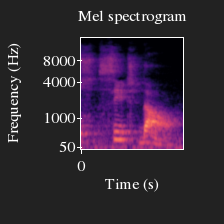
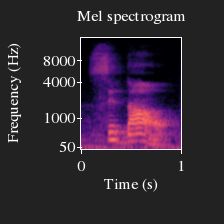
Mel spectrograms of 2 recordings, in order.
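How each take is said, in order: First: "sit down" with T released as "sitch"; sounded T, not used. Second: "sit down" with T held back; silent final T. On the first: Teacher shows learners the wrong "sit down", T sounded. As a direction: let the T pop between "sit" and "down". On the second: Teacher corrects to "sit down" with silent T. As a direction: glide from "sit" into "down", no T release. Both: Shown as a demonstration. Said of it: "Nós não falamos sit down".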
